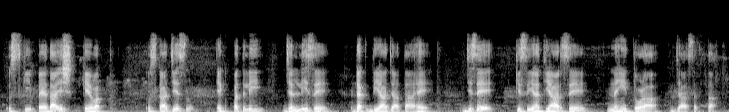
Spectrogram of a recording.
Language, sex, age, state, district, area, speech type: Urdu, male, 18-30, Bihar, Purnia, rural, read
